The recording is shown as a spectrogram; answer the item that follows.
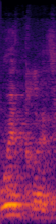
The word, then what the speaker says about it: Wycliffe: John Wycliffe. You may have heard that name pronounced Wycliffe.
